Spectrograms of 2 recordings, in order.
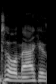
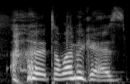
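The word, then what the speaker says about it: Telemachus: I always want to call him Tamakis. That's why it's like taking me a minute because I'm like that's not the way you pronounce it.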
